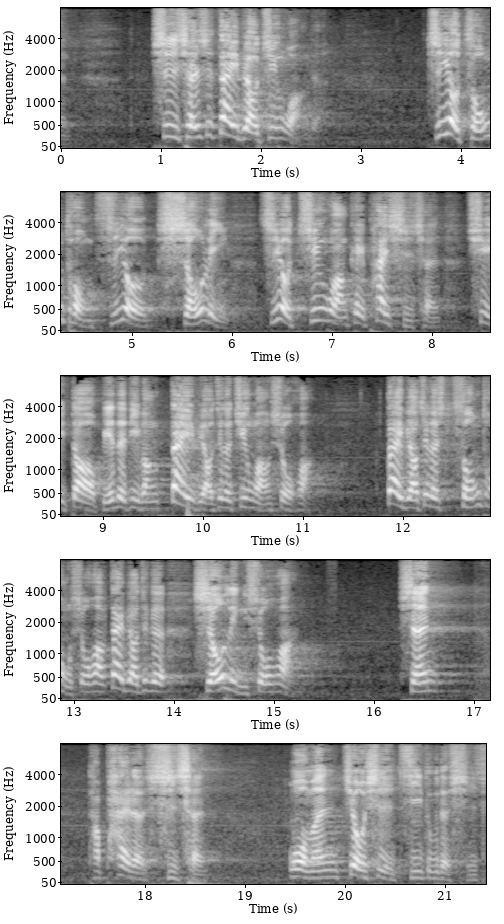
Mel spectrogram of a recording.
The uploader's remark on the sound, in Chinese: 本节目是由台北信友堂提供的主日崇拜现场实况录音。由良友电台剪接制作。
